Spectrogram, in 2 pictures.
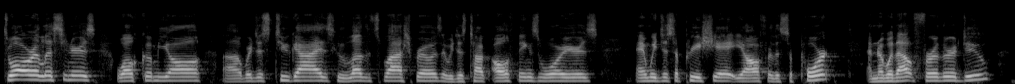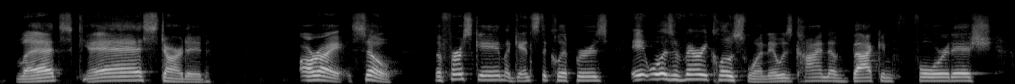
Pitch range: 150-185 Hz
